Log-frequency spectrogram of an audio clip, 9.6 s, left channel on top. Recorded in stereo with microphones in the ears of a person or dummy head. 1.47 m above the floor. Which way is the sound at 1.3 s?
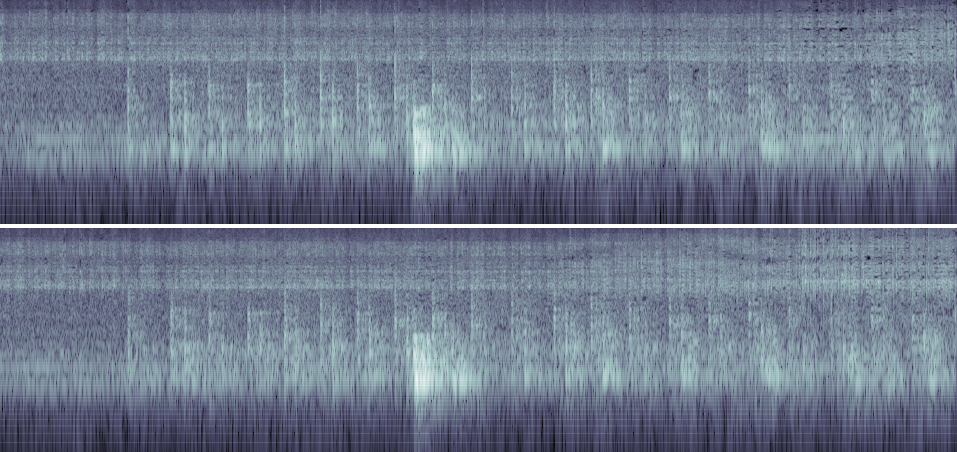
60° left (ahead or behind).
